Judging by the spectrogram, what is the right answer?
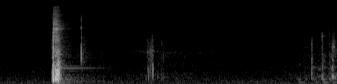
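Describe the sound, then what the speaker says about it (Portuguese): A PCP Urko III air rifle firing a Chumbo Rifle Destroyer pellet at a 40-metre target: one sharp, loud crack near the start, a short echo after it, then faint clicks and handling noises. "estamos aí para fazer mais um testezinho com a PCP Urco 3"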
